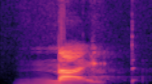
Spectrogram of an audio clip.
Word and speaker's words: night: Repeat பண்ணுங்க என் கூட, என் I G H T night. Next, tot. நம்ம அதை எப்படி ப்ரொனவுன்ஸ் பண்ணணும், tot.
